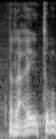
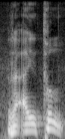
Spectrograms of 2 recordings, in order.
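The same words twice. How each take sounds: No difference in how they are said.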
